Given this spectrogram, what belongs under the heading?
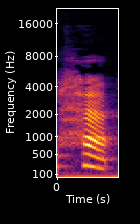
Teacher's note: ح حلق کے بیچ کے حصے سے ح ادا ہوتا ہے. ح پر زبر ہے نہیں کھینچیں گے.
